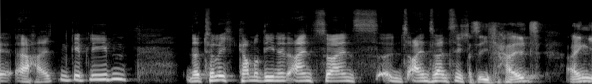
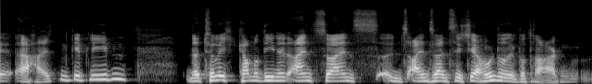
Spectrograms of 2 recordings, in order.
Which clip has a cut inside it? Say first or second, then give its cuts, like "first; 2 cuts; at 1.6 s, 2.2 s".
first; 1 cut; at 4.7 s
